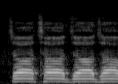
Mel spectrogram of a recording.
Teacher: त्यो च छ ज झ को उच्चारण हाम्रो बत्से भागबाट हुन्छ हैन। दाँतको जराभन्दा पछाडिको भागबाट हुन्छ भन्छ, जरा भने पनि भयो हैन। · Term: दन्तमूल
